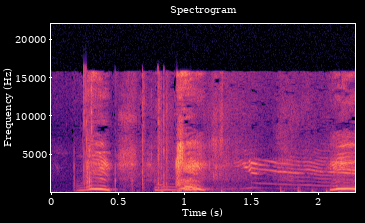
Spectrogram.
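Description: A baby's voice: two short, high-pitched rising-and-falling squeals, followed near the end by a few thin falling whistling tones.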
